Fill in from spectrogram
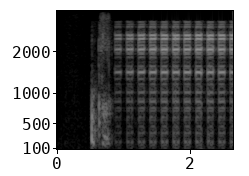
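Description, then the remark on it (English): After a brief clatter, a loud electronic telephone tone pulses rapidly and evenly, about a dozen sharp beeps in quick succession, with no talking. “Would someone please hang that phone up?”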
